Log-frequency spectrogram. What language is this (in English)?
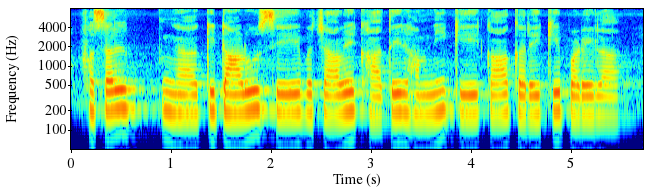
Bhojpuri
